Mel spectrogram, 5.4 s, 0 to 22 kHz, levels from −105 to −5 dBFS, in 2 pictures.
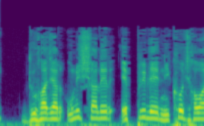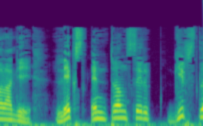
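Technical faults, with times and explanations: Throughout, AAC compression: likely low-bitrate AAC-LC coding, consistent with 32 kbps, cuts everything above 10.1 kHz and quantises the rest, leaving the speech audibly dull and smeared.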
